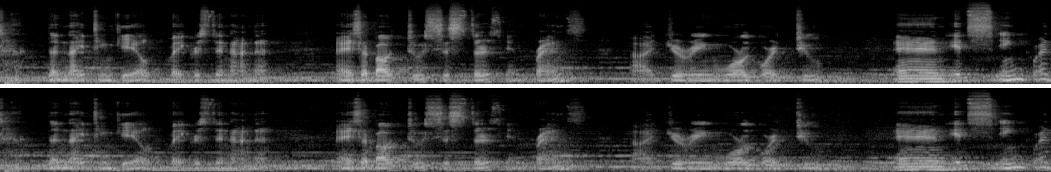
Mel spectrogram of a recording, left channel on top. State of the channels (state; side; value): normal; both; correlation 0.91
